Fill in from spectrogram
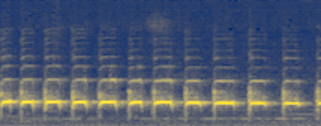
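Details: Perkutut Bangkok zebra dove singing loud, clear, evenly paced coos on one steady pitch, about ten bell-like notes repeated roughly every third of a second.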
